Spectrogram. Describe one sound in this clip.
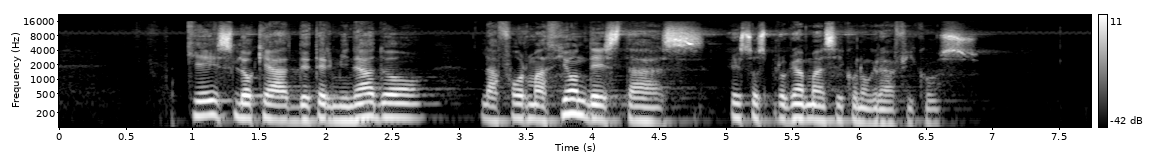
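A man speaks calmly into a microphone, reading out.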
